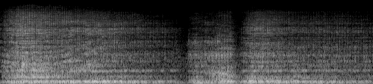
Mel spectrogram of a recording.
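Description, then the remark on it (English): A giant three-headed dog, conjured by a wizard's spell in Wizard World, Hound from Hell, snarls in a deep, rumbling roar, loud and continuous for nearly four seconds, broken by two brief catches for breath before the growling surges on. “It snarls at each of them and then leaps toward Mariah.”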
